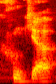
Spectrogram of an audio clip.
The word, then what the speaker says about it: Junker: Well, he was a member of the Junker, which I'm actually told should be pronounced something like Junkia, or something like that, but I'm not going to try to say it in German or anything like that.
